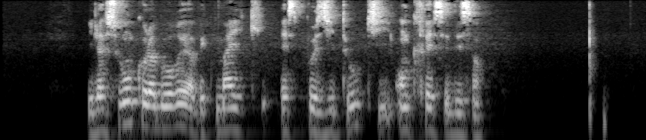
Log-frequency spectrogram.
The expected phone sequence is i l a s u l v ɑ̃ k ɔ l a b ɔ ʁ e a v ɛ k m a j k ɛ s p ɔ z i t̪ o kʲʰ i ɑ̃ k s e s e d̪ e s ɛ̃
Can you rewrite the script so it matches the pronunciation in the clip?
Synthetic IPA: i l a s u v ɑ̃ k ɔ l a b ɔ ʁ e a v ɛ k m a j k ɛ s p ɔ z i t̪ o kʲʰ i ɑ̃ k χ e s e d̪ e s ɛ̃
